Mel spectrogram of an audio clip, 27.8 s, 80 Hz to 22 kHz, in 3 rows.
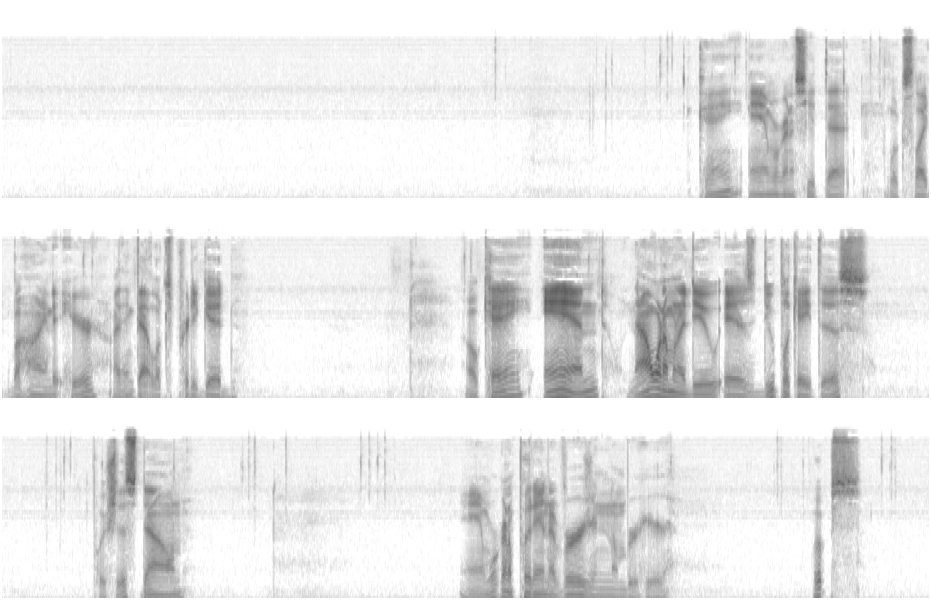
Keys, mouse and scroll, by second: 6.4 click, 7.1 click, 8.5 click, 9.9 click, 13.7 click, 14.9 click, 16.9 click, 19.0 ctrl+click, 21.9 click, 25.1-26.2 drag, 27.2 click, 27.7 click.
